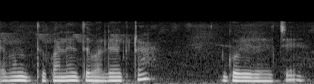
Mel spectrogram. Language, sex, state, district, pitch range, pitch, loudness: Bengali, female, Assam, Hailakandi, 175-185 Hz, 175 Hz, -15 LUFS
